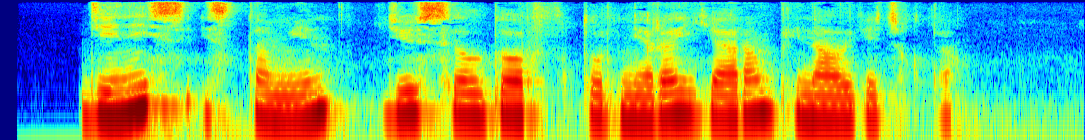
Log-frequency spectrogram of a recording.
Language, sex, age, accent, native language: Uzbek, female, 19-29, Namangan, Uzbek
